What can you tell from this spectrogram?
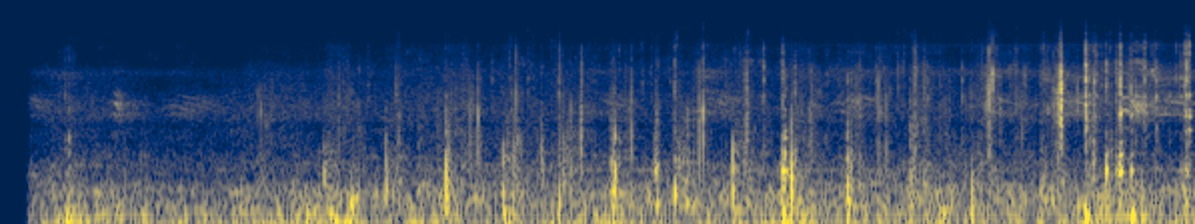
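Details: Outdoor footsteps and rustling mix with faint speech and low rumbling ambience, with no clear animal call.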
